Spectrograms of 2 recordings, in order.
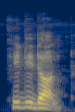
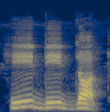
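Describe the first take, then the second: First: Did and not are joined into one contracted word. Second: Did and not are said as two full words.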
